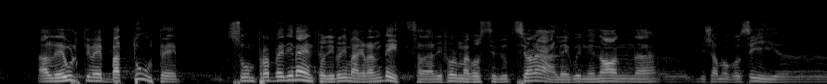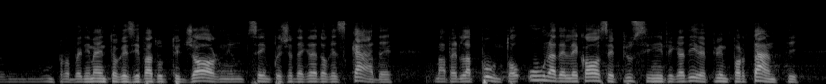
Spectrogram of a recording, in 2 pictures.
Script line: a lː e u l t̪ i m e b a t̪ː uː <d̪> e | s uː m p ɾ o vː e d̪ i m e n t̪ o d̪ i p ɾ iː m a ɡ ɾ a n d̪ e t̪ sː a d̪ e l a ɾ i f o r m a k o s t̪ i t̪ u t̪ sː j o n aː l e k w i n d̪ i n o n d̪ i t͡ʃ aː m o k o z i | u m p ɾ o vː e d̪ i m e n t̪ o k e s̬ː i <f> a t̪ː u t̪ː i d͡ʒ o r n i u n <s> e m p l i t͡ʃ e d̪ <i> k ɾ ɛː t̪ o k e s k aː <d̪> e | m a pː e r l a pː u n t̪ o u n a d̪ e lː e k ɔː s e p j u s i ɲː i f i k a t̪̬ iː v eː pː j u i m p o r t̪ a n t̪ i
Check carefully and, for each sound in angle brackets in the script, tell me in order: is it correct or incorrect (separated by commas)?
incorrect, correct, correct, incorrect, correct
